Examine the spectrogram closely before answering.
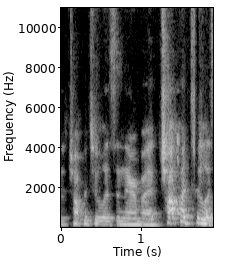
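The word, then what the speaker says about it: Tchoupitoulas: choose from huh and chocolatulas is a street and it's like a river there's all kinds of chocolates in there but choppatilla so the tch just makes the sound chop it to less and so they tend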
